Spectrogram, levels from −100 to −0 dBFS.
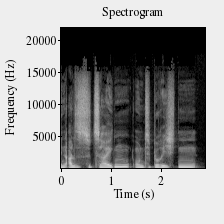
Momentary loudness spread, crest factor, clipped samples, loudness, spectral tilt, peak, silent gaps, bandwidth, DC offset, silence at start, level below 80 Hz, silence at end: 5 LU; 16 dB; under 0.1%; -26 LUFS; -3.5 dB/octave; -12 dBFS; none; 16 kHz; under 0.1%; 0 s; -72 dBFS; 0.15 s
